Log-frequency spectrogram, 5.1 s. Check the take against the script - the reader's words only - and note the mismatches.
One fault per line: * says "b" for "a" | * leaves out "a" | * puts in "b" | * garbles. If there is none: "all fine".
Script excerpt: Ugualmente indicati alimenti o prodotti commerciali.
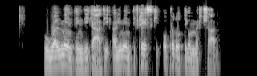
* puts in "freschi"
